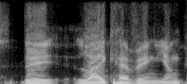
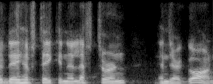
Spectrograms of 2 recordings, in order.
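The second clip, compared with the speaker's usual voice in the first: ordinary talk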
